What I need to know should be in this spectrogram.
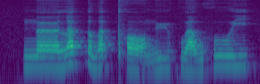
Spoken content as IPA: n̪œː˨lɐ˥k̚ ɐ˨˥wɐ˨˥k̚pʰɔː˨˩ n̪yː˨˧kʷaː˨˥whuː˥j

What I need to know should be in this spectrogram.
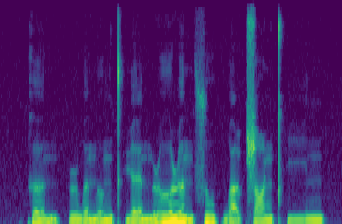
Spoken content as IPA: kə˥˩n | ɻwə̰˨˩nɤ˥˩ŋt̪ʰɥɛ̰˨˩n ɻɤ˥ɻə˥˩nsu˥pwä̰˨˩ ʈ͡ʂɑ˥ŋt̪ʰi˥n

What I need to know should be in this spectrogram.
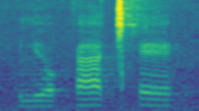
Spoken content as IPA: lʲɔ˨ka˦ǀʰɛ˦

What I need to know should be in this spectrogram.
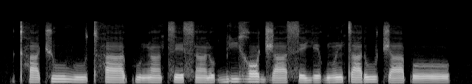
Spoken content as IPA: kʰa˨t͡ʃuː˦βuː˨ tʰaː˨kʷɪ˨ ŋã˨t͡se˨sã˨ ɾʊ˨ɡ͡bi˦ɣɔ˦ d͡ʒa˨ se˨je˨ ɡʷĩ˨˦ta˦ ɾuː˦t͡ʃaː˨poː˨

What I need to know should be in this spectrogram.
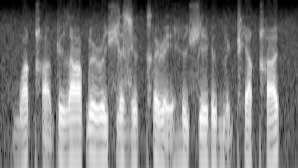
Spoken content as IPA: bɑ˩˧˩qʰɑ̰˧˩˧ ʈɨ˩lɑ˦˨ɓʏ˦˨ ɭʏ˦˨çə˩˧˩ zʏ˩˧˩ kʰə˧˩˧ɭḛ˩ɦʏ˧˩˧ çi˩˧˩ ɽɨ˧˩˧bḛ˩˧˩ʈʰe˩˧˩ qʰɨ˩˥

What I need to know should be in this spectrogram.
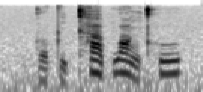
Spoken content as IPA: kɤ˧˥t̪ḭ˨˩ kʰä˥˧pwɑ˥˩ŋkʰu˥

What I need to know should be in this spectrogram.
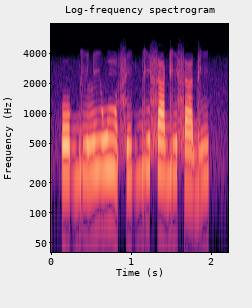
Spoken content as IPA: o˧ɡ͡bi˧li˦wũ˦˨ si˨˦ɡ͡bi˦sa˦ ɡi˧sa˨di˨˦

